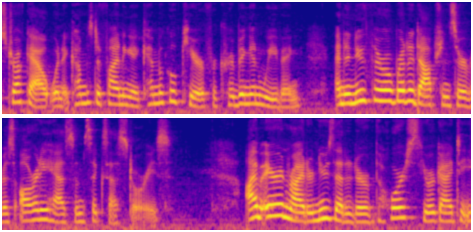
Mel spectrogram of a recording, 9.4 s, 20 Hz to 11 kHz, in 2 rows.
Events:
0.0s-2.9s: female speech
0.0s-9.3s: mechanisms
3.0s-3.2s: breathing
3.3s-6.4s: female speech
6.6s-7.1s: breathing
7.1s-9.3s: female speech

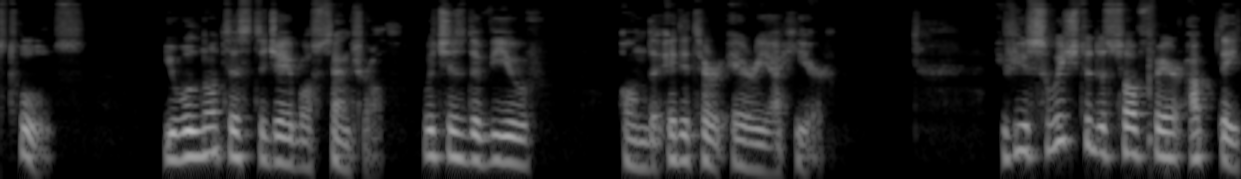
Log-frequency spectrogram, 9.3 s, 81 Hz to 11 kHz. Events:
0.0s-0.6s: man speaking
0.0s-9.3s: background noise
0.7s-1.1s: breathing
1.2s-3.0s: man speaking
3.1s-3.2s: tick
3.2s-4.1s: man speaking
4.2s-4.5s: breathing
4.6s-6.3s: man speaking
6.8s-7.4s: breathing
7.4s-9.3s: man speaking
8.6s-8.7s: clicking

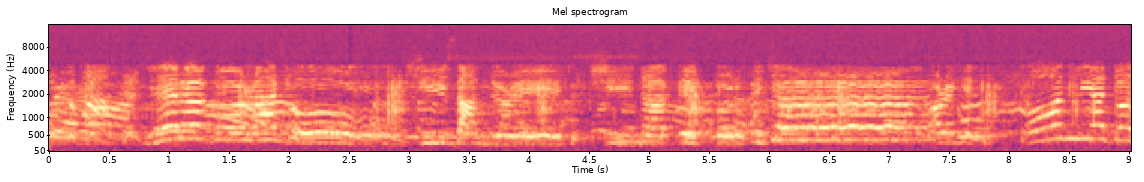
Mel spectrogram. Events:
0.0s-0.8s: woman speaking
0.0s-9.0s: background noise
0.8s-4.4s: choir
1.3s-2.0s: woman speaking
2.5s-3.2s: woman speaking
2.8s-2.9s: clapping
3.9s-4.9s: woman speaking
4.0s-4.2s: clapping
4.5s-7.3s: choir
5.1s-5.8s: woman speaking
5.3s-5.5s: clapping
7.3s-7.7s: woman speaking
7.5s-8.1s: human voice
7.7s-7.9s: clapping
8.1s-9.0s: child singing
8.5s-8.6s: clapping

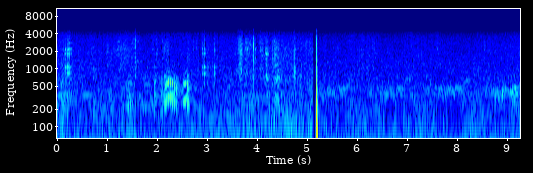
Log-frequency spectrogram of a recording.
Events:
0.0s-0.3s: pigeon
0.0s-5.0s: background noise
1.3s-2.6s: coo
1.4s-1.5s: tick
2.8s-3.1s: pigeon
2.8s-2.9s: tick
3.6s-4.5s: pigeon
3.8s-3.9s: tick
4.6s-4.7s: tick
5.1s-5.2s: tick
5.2s-5.7s: coo
6.3s-7.0s: coo
7.5s-8.1s: coo
8.6s-9.2s: coo

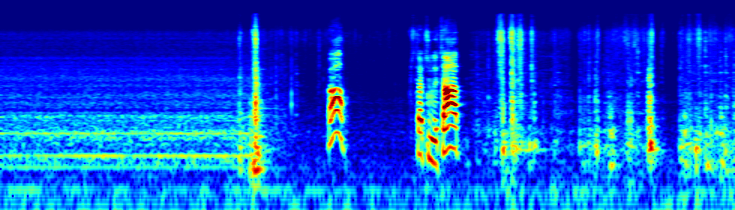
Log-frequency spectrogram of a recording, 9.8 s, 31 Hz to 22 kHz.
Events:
0.0s-3.5s: microwave oven
3.5s-6.3s: background noise
5.4s-6.2s: male speech
6.3s-9.8s: generic impact sounds

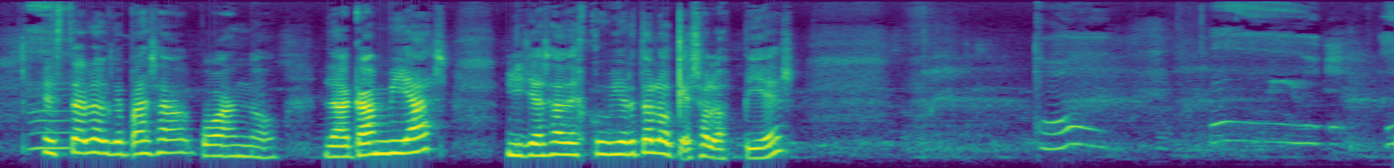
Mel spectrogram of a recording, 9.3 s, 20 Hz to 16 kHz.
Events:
0.0s-2.1s: mechanisms
0.1s-0.2s: tick
0.1s-0.5s: human sounds
0.3s-1.8s: woman speaking
0.7s-0.8s: tick
1.8s-2.1s: breathing
2.1s-9.2s: television
2.1s-3.0s: woman speaking
3.0s-3.3s: breathing
3.4s-5.3s: woman speaking
4.9s-9.2s: man speaking
5.3s-8.4s: breathing
6.8s-7.4s: human sounds
6.9s-7.0s: tick
7.8s-8.0s: generic impact sounds
8.0s-9.0s: human sounds
8.4s-8.8s: bird song
8.8s-9.2s: breathing
9.2s-9.2s: human sounds

